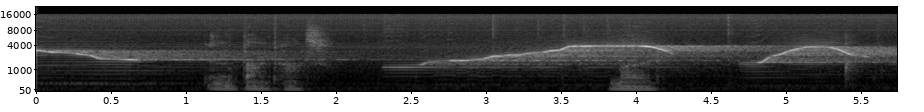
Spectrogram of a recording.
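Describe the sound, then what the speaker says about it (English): An Oskar Sala Mixtur-Trautonium formant filter set to full resonance sings out a prominent sine tone that sweeps up and down in slow, smooth glides, with someone talking over part of it. "If we crank the resonance up all the way, you'll notice that the sine wave becomes more prominent"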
